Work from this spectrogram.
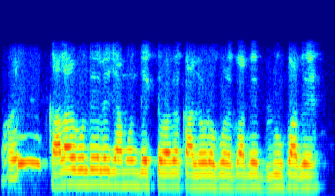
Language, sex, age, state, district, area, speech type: Bengali, male, 30-45, West Bengal, Darjeeling, rural, conversation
